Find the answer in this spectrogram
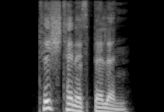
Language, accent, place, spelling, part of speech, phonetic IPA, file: German, Germany, Berlin, Tischtennisbällen, noun, [ˈtɪʃtɛnɪsˌbɛlən], De-Tischtennisbällen.ogg
- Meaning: dative plural of Tischtennisball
